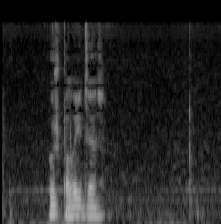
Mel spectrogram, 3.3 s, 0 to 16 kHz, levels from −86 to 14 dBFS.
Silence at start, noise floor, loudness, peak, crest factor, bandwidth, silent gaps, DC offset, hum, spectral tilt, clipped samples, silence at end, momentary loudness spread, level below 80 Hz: 0.7 s; -56 dBFS; -24 LUFS; -8 dBFS; 20 dB; 11.5 kHz; none; under 0.1%; none; -6 dB/octave; under 0.1%; 0.45 s; 24 LU; -44 dBFS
